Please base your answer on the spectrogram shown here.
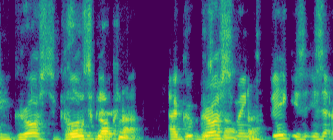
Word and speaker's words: Großglockner: This is Großglockner because the O is spelled longer.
